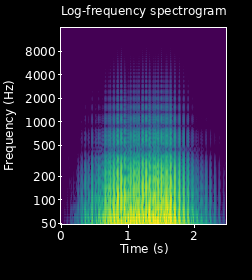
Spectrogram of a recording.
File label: Sound of a lion’s roar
